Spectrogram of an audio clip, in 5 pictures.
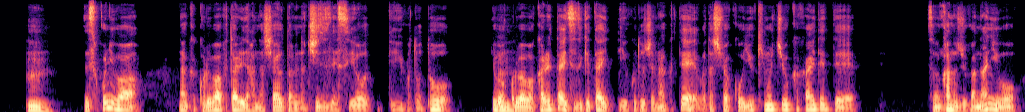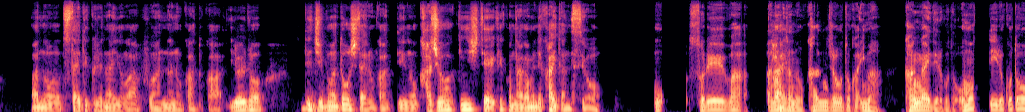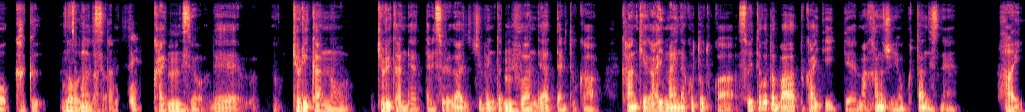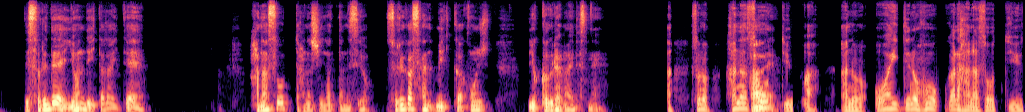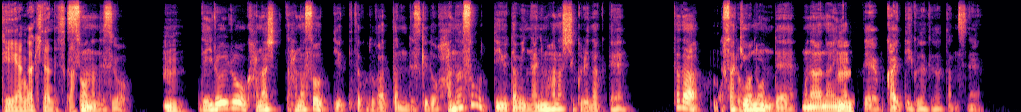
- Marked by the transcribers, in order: "話" said as "かなし"
- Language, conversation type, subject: Japanese, advice, 別れの後、新しい関係で感情を正直に伝えるにはどうすればいいですか？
